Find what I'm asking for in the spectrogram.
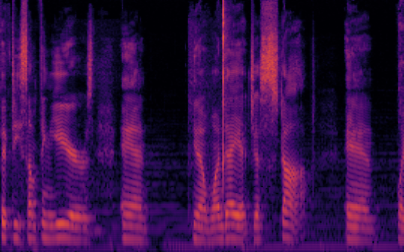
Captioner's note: snaps fingers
